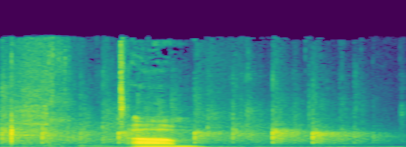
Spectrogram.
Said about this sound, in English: So let's get a round of applause for our participants today. And thank you.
